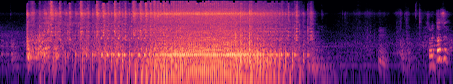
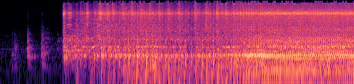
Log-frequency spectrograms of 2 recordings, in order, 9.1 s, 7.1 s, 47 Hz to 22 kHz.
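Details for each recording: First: Murray Select 13.5 hp 40-inch riding mower with Briggs flathead engine, sat overnight, started by jumping the solenoid: starter cranks, engine catches, runs roughly a few seconds then dies; won't keep running. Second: Murray Select 13.5 40" tractor, Briggs & Stratton flathead: had a bad valve guide, valves ground for clearance, stripped head bolt replaced with screw and washer. First test start gives a quick crank, then an even, steady single-cylinder putter at idle.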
